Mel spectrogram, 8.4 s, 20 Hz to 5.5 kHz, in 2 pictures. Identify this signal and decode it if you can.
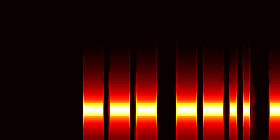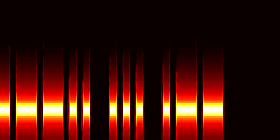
Morse code, heard as a keyed tone, about 12 wpm, 600 Hz. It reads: OZ8SW
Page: 2 ekstra ordmellemrum mellem kaldesignalerne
